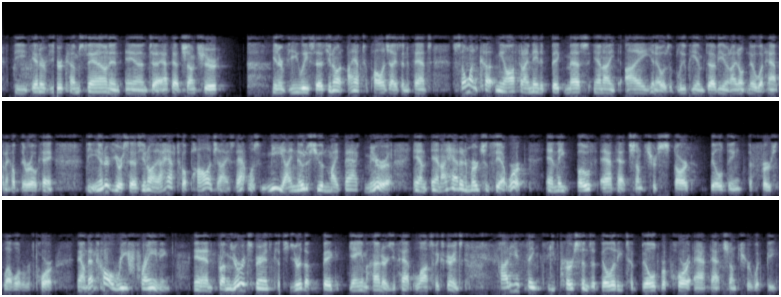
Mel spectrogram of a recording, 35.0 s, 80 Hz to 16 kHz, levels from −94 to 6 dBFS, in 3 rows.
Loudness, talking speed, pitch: -15 LUFS, 215 wpm, 125 Hz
